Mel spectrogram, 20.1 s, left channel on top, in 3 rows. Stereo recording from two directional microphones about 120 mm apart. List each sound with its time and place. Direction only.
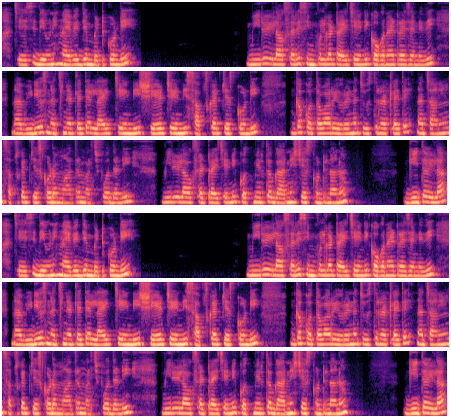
0.0 s a woman's voice: 25° right (ahead or behind)
3.7 s a woman's voice: 25° right (ahead or behind)
14.3 s speech: 45° right (ahead or behind); by 15.5 s 65° right (ahead or behind)
15.8 s a woman's voice: 25° right (ahead or behind)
